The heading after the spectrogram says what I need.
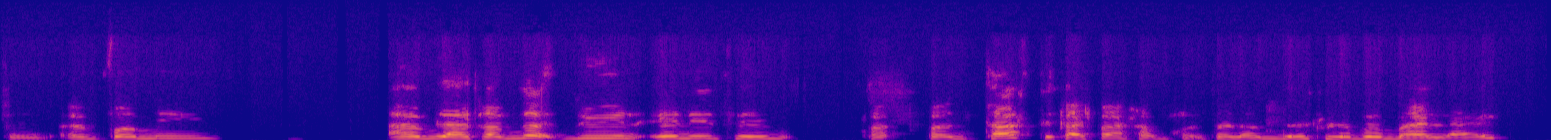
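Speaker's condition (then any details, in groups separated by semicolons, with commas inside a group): Cerebral palsy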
